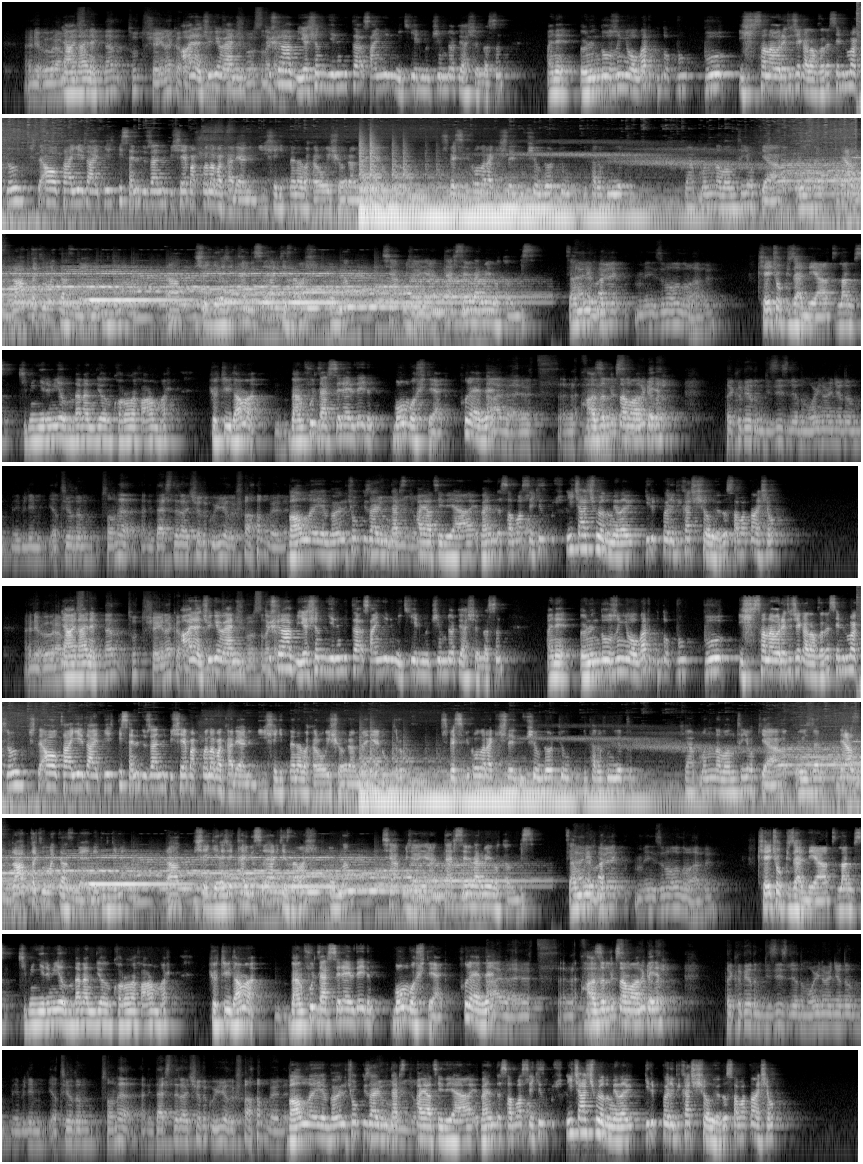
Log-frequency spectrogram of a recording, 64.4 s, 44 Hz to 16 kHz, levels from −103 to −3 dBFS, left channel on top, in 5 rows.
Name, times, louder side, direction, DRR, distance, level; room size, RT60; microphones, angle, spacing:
voice 1, 0.3-4.2 9.1-9.2 18.2-18.5 25.5-25.9 34.3-35.0 35.2-36.5 42.7-42.9 45.9-48.6 48.9-49.0 49.5-55.9 57.0-58.0 59.3-59.6, right 1 dB, 40° right, 5 dB, 1.7 m, -37 dB
voice 2, 0.9-1.4 2.7-3.6 3.9-7.5 8.2-18.9 19.6-22.2 23.1-27.6 28.2-31.0 31.5-33.6 34.3-34.8 37.1-38.7 38.9-41.2 41.8-42.5 42.9-44.2 44.5-45.3 45.6-46.1 47.4-48.5 55.8-57.5 57.7-59.7 60.0-63.1, right 4 dB, 60° right, 13 dB, 0.7 m, -25 dB
sound 1, 12.8-25.7, left 1 dB, 25° left, 2.8 m, -43 dB
sound 2, 18.2-23.9, left 3 dB, 70° left, 0.5 m, -21 dB
sound 3, 24.6-34.0, equal, 5° left, 0.6 m, -22 dB
20.5 x 12.5 x 4.1 m, 0.73 s
head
